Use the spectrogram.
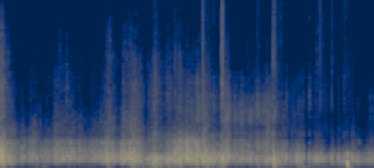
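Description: Two metal hook tools scrape and dig purple, crumbly kinetic sand packed over a silicone nose at the nostrils. The sound is a steady, grainy midrange rasp with scattered bright crackles and small ticks as the sand breaks apart.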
